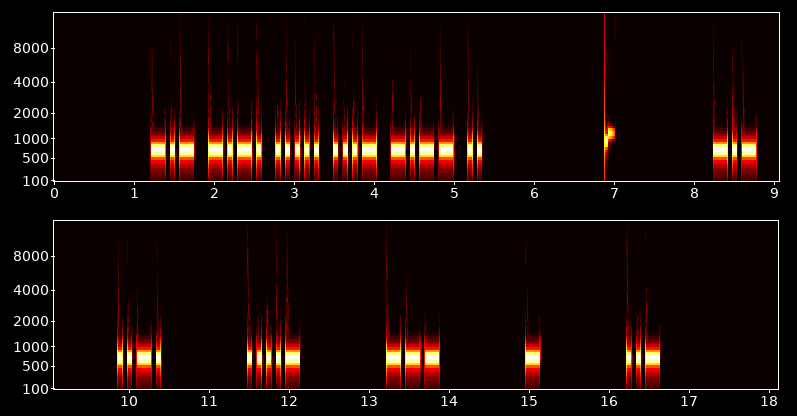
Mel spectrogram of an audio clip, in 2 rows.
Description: Morse code, heard as a keyed tone, about 20 wpm, spaced as for 10 wpm, 700 Hz. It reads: KC5VYI KF4OTU
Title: USA Call Signs - 6 Characters - 6x Character Spacing - 20wpm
